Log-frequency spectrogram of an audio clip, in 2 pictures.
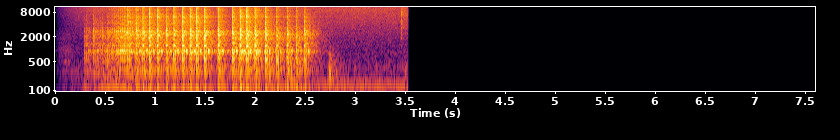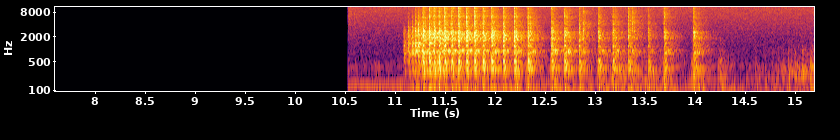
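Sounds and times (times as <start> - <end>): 
wood creaking: 0.0 - 2.9, 11.1 - 15.1.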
